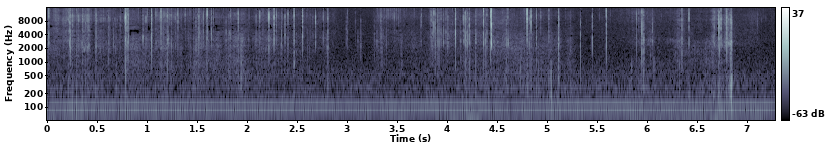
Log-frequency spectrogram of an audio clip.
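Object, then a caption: Small foil-wrapped gift box ornament. A small red holographic foil gift box ornament with gold string is scratched and crinkled by fingers and nails. Quiet, close crinkling and sharp, bright ticks sit over a steady low hum.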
